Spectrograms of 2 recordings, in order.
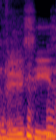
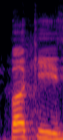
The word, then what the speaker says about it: Buc-ee's: Jordan called it Boosies. Like, my wife called this place from Boosies. I'm like, it's Buc-ee's, you dumb. I mean, There's like a squirrel or something. phonetically though, like Jordan. in English language, if there wasn't an apostrophe, it would be Boosies. Yeah, but you hit you the know. road, everyone knows it's Buc-ee's.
